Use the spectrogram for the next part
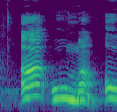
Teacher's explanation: वो मुंह आधा होते होते तक वो ऊ में परिवर्तित हो जाता है, और जैसे ही दोनों होंठ बंद हुए, आपका अ का उच्चारण बंद होठों से नहीं निकल सकता, तो वो परिवर्तित हो जाता है, वो जो शब्द की ध्वनि है म में।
